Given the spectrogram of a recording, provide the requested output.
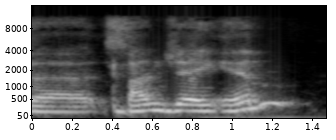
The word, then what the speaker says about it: Sungjae Im: Somebody who was overpriced, at least last week, playing results, was this Sungjae Im.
